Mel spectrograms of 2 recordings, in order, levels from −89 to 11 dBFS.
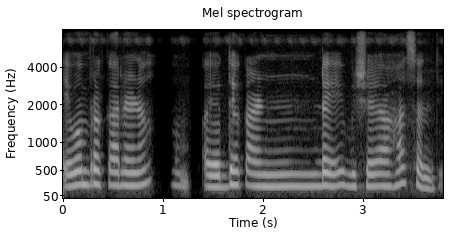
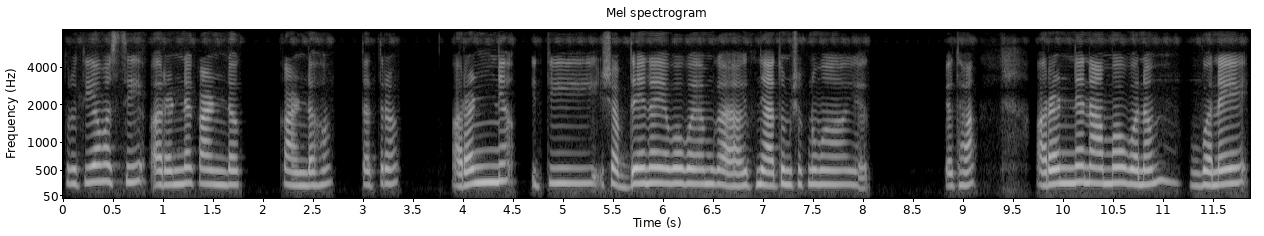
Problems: background sounds at intervals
